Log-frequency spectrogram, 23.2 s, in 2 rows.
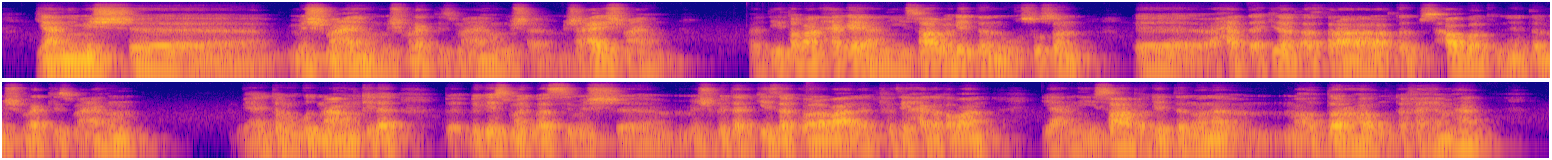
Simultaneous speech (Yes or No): No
